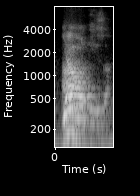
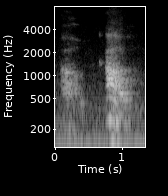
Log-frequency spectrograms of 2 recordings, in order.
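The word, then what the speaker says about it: או: Ow is how you say or. Ow is how you say or.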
